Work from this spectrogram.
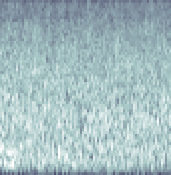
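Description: Steady rain falls outside a house, a dense continuous hiss of drops on surfaces with no pauses, fairly close and even in level throughout.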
